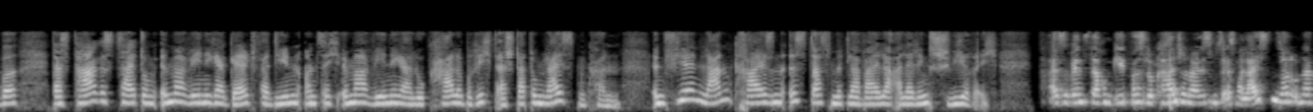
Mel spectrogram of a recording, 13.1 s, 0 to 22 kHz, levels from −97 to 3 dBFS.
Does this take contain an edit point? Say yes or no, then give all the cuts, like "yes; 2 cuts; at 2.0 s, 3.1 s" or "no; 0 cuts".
yes; 2 cuts; at 6.5 s, 10.3 s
